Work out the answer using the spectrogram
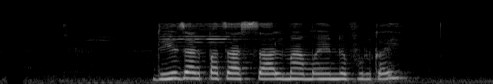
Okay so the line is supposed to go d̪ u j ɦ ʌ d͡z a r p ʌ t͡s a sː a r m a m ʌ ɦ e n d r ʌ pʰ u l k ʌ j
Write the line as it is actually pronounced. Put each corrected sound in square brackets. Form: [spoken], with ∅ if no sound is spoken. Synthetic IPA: d̪ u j ɦ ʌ d͡z a r p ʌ t͡s a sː a [l] m a m ʌ ɦ e n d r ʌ pʰ u l k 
